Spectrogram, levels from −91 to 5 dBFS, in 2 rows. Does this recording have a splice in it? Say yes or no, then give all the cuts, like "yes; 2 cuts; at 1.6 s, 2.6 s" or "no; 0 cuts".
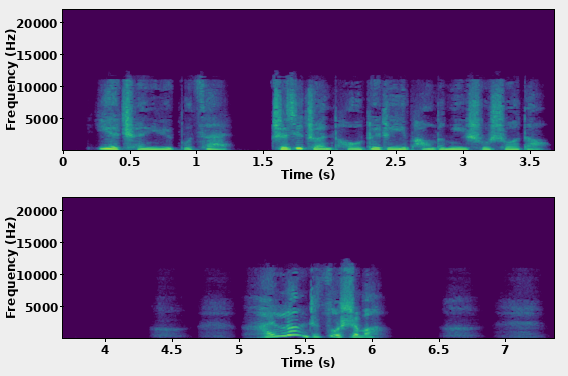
yes; 1 cut; at 1.4 s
